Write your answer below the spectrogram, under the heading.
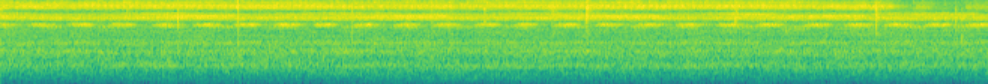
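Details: Dense insect chorus: a quick, regular pulsing trill over several steady piercing tones, with soft intermittent wood-fire crackles throughout.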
